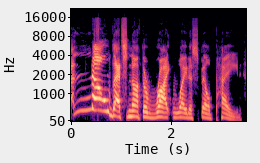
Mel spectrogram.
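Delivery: very high, loud then slow correction; correcting Alex, a high loud no then slow; exasperated. Retold or imitated. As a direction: shout the no, then spell it out slowly. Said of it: "And he was like".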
